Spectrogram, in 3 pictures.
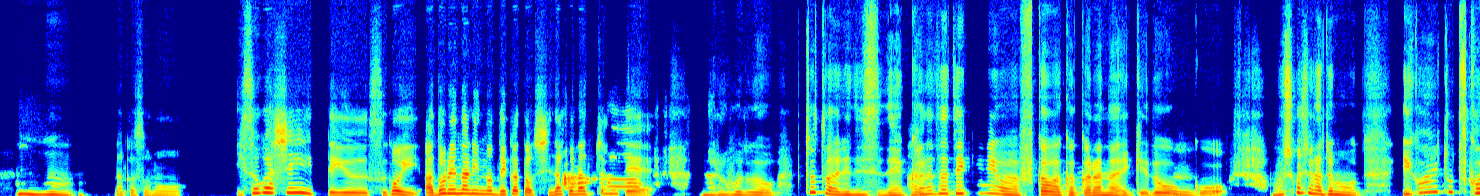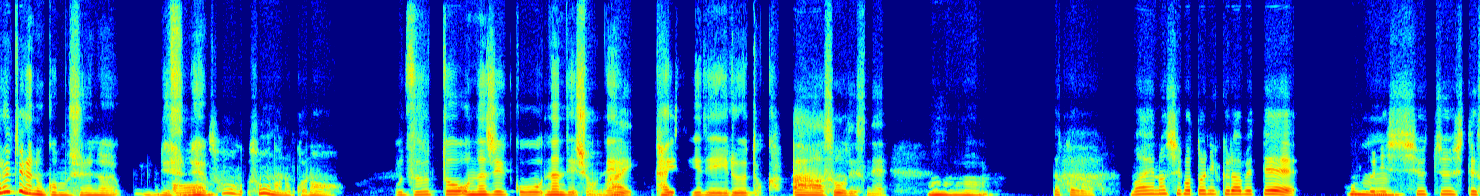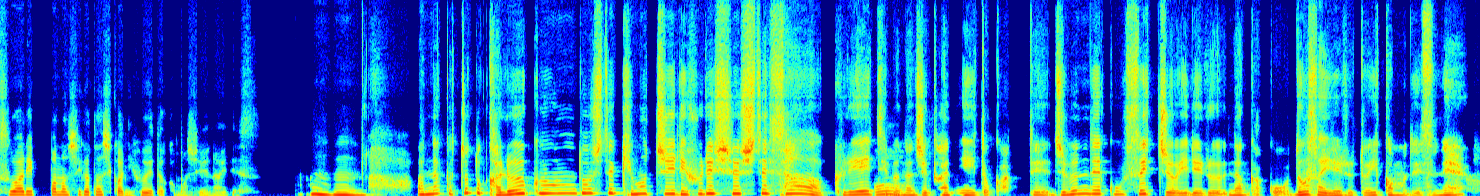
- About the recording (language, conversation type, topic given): Japanese, advice, 創作を習慣にしたいのに毎日続かないのはどうすれば解決できますか？
- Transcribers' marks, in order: tapping; other background noise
